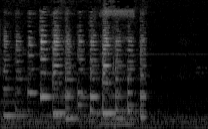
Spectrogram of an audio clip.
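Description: Smartphone ringtone for an incoming WhatsApp voice call: a short melody of quick notes that stops about a second and a half in.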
